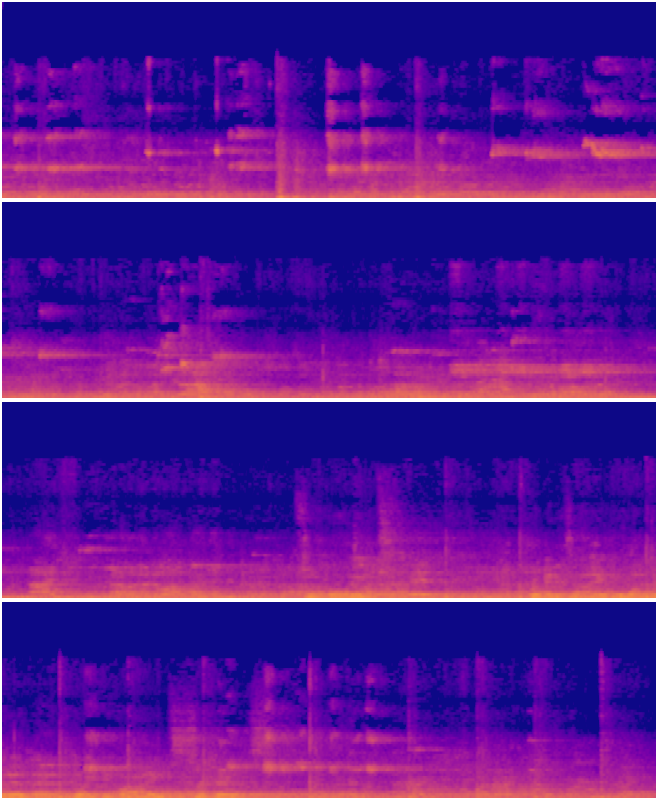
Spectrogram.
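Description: Young men call out and talk during play.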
